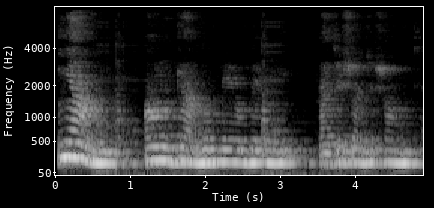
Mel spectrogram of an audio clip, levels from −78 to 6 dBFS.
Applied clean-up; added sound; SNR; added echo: neural separator model SepFormer DNS4.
